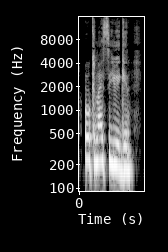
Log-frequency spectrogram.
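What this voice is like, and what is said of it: Deep put-on Nigerian accent. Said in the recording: “In my most deep Nigerian accent”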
